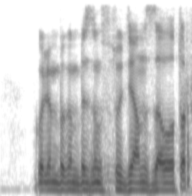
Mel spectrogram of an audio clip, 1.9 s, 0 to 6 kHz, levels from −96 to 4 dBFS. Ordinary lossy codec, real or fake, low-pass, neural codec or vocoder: none; fake; 5.4 kHz; codec, 16 kHz, 6 kbps, DAC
